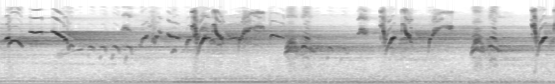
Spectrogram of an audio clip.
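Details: Oriental magpie-robin singing to incite other magpie-robins: sweeping whistled notes and steep downward slurs in repeated phrases, each burst roughly a second long, over a faint low drone.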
